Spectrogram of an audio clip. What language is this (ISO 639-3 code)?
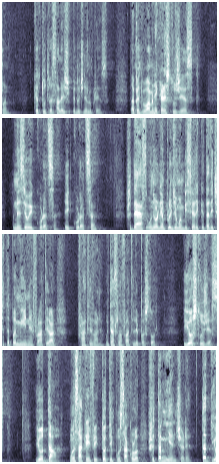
ron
